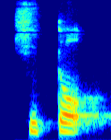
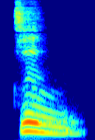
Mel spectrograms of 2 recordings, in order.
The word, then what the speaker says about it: 人: The first pronunciation, hito, hito. Second pronunciation, jin, jin. Now, can you tell me which one is Chinese way of pronouncing? Which one is the Japanese way of pronouncing?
